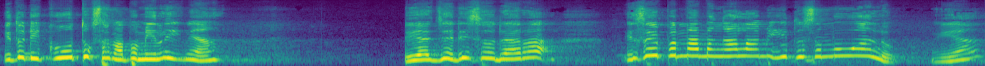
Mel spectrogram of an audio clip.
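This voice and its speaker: With a very high-pitched voice, a middle-aged woman pastor delivers humorous sermon stories at normal speed, leaving long pauses. She's animated, performing voices and sound effects as she goes.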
